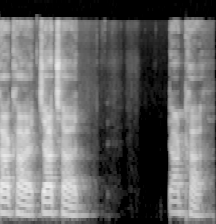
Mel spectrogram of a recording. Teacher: पहला है अघोष वर्ण, जिनके उच्चारण समय स्वर तंत्रियों में कंपन न हो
